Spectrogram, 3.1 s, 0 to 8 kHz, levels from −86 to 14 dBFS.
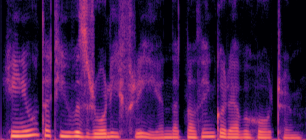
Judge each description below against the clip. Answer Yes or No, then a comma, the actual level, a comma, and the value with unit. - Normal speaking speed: No, fast, 275 wpm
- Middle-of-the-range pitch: No, high, 200 Hz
